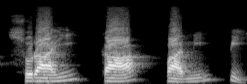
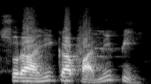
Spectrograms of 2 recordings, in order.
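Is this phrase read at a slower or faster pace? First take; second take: slower; faster. First: The phrase is read at a slower pace. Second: The phrase is read at a faster pace. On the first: "ऐसे पढ़िए" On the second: "अब आपको थोड़ी सी speed बढ़ाना है"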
